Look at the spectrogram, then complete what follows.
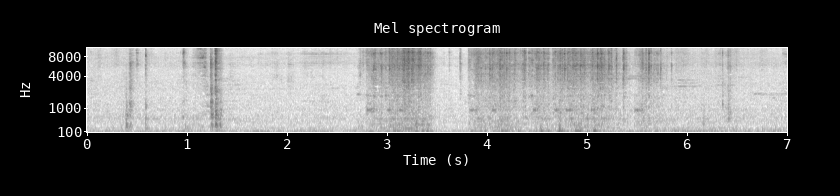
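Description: Domestic sewing machine stitching through cloth in two short runs: one about three seconds in, then after a brief stop another lasting about a second and a half. A couple of sharp clicks come before the first run.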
